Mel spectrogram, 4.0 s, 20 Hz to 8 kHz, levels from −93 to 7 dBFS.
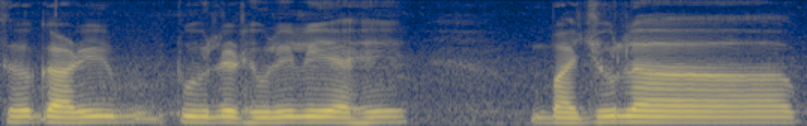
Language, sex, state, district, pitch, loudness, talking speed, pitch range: Marathi, male, Maharashtra, Gondia, 125 Hz, -19 LUFS, 120 wpm, 120-130 Hz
